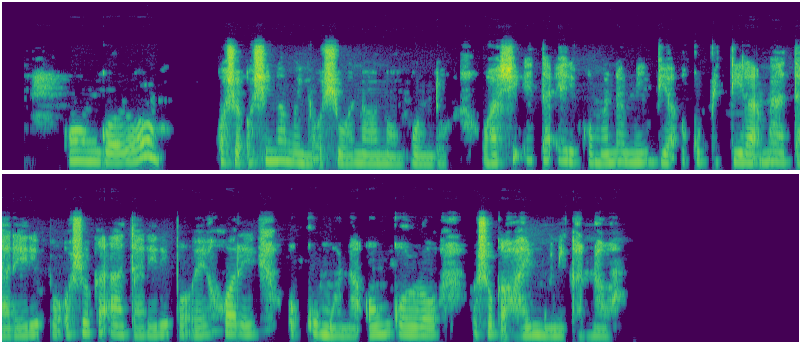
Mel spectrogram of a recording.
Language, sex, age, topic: Oshiwambo, female, 25-35, agriculture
